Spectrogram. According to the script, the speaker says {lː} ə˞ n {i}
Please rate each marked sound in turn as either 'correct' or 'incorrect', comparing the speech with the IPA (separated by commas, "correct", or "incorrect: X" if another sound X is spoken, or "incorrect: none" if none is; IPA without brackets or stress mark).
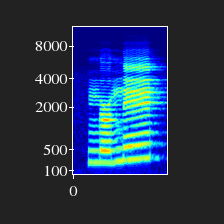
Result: incorrect: n, incorrect: e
